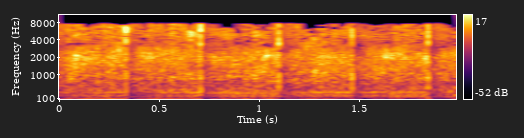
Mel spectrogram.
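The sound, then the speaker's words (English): A church audience claps in praise, a steady rhythmic beat of hands striking together in unison over continuous crowd noise. “Somebody say praise the Lord. Give Him one more hand clap of praise tonight.”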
